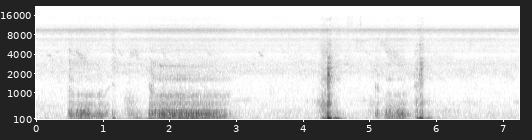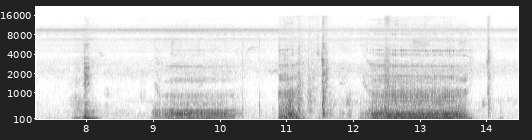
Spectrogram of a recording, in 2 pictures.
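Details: A 100 kg female pig gives deep, rough grunts in bursts of a second or two, with pauses between.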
